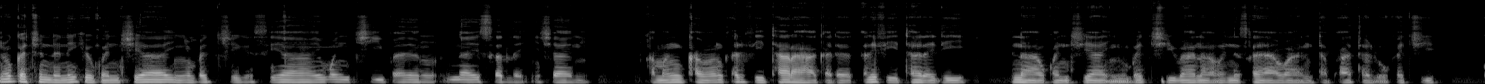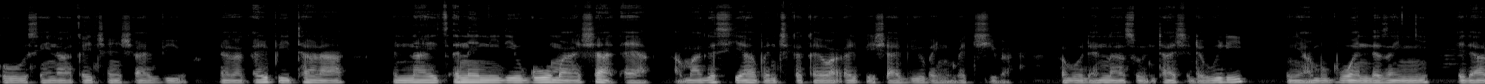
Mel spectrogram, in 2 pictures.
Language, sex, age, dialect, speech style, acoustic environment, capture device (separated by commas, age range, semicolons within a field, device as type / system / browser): Hausa, male, 25-34, Nigeria - Kano, focused; relaxed, silence, mobile / Linux / Chrome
